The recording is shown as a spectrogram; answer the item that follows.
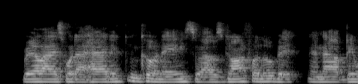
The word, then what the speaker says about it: Kone: Uh the company's name is actually Kone. It's spelled cone. So, everybody pronounces it as cone, but it's actually Finnish.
